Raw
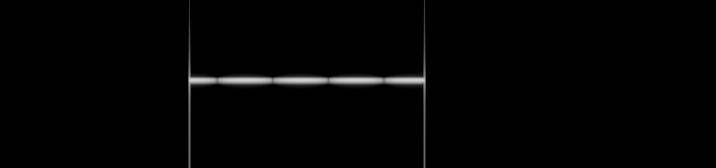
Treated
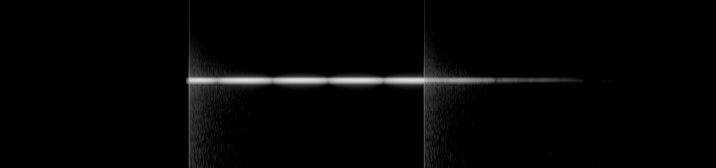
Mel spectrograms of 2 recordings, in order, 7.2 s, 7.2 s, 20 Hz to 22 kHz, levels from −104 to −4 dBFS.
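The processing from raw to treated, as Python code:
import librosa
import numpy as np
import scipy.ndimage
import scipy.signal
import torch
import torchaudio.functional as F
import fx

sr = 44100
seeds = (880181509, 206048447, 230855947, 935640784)

y = fx.rev_double_slope(x, sr, seeds[0], early_s=0.26, late_s=1.7, knee_db=-17, drr_db=8.5)
y = fx.hpss(y, sr, part='percussive', gain_db=-15)
y = y * 10.0 ** (3.0 / 20.0)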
